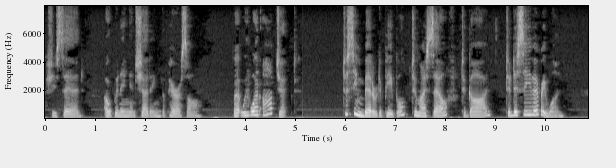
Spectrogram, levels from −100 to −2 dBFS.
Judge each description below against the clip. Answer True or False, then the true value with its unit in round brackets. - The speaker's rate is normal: False (125 wpm)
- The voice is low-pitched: False (185 Hz)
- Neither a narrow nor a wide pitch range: False (6.1 semitones)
